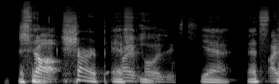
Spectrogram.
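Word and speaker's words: ♯FE: Not hashtag, is Sharp. Sharp FE.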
